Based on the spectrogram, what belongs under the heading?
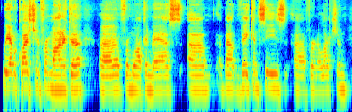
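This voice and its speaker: A man leads the questions in an online webinar, his voice slightly high and held almost level in tone. He speaks politely and haltingly, dotted with ums and uhs as he hands the floor to others over a video call. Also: flat delivery, a bit bright. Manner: polite, halting, many fillers. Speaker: webinar moderator. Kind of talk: moderating an online Q&A.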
